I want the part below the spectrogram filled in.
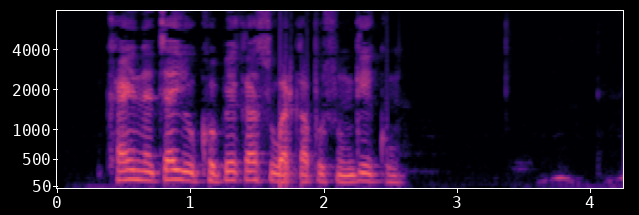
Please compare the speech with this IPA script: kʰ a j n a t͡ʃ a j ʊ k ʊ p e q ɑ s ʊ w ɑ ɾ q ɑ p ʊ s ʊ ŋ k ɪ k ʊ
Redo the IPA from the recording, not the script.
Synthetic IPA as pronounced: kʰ a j n a t͡ʃ a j ʊ kʰ ʊ p e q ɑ s ʊ w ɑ ɾ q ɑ p ʊ s ʊ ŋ k ɪ k ʊ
